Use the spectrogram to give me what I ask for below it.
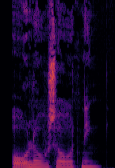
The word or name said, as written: orlovsordning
